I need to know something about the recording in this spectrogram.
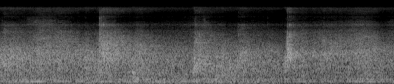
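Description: Hockey sticks and a puck clack sharply.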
